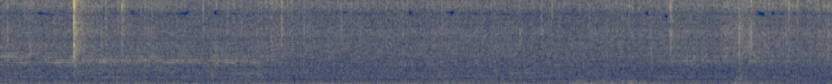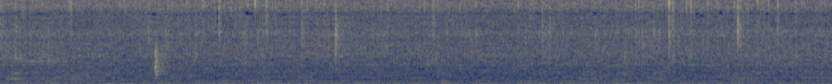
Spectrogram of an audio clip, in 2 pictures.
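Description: Potato slices shallow frying in a small amount of oil in a pan give off a steady, dense sizzle and crackle that runs the whole time, fairly close and even in level, with no talk over it.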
